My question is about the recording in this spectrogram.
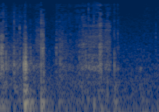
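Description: Plastic scraper card dragged across a metal nail-stamping plate, scraping excess polish off the etched design. It starts with two sharp taps in the first half second, and a short scraping swipe follows about a second and a half in.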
